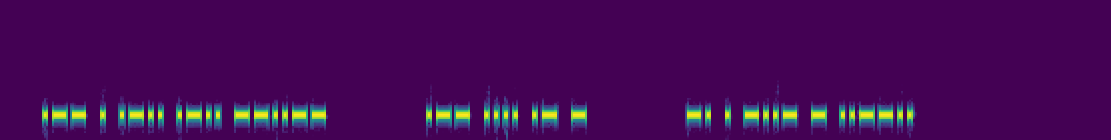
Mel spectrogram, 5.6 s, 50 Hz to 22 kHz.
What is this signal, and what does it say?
Morse code, heard as a keyed tone, about 50 wpm, 700 Hz. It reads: WELL, WHAT NEXT?
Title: 3x Word-Spacing - Sentences from Top 300 Words - 50wpm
